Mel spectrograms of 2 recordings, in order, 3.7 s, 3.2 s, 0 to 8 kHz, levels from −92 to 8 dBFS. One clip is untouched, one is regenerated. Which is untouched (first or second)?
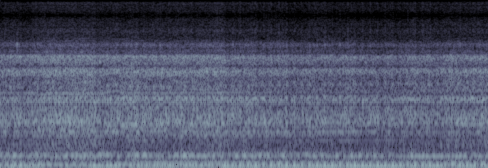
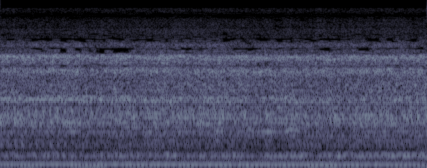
first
